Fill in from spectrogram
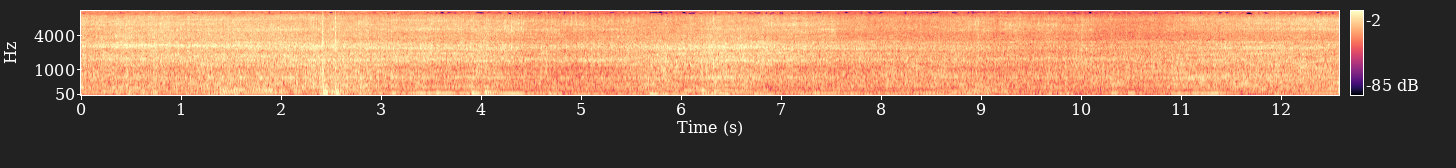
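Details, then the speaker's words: Bachmann GP40 model locomotive after cleaning and lubrication, running laps on the track: a steady busy whirr with a fast rattle. Body shell resonance is amplifying motor and gear noise; it is still too loud. "that's not as quiet as it should be especially with all that Loop I'm going to run it in reverse for a few laps"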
